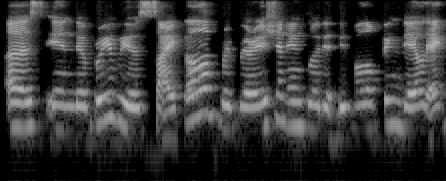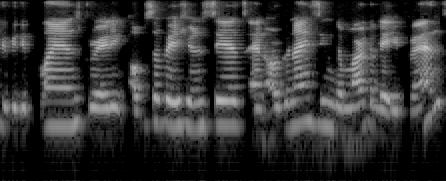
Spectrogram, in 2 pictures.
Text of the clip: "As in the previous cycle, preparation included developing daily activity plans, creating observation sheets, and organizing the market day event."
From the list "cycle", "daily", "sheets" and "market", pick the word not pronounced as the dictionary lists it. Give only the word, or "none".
sheets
